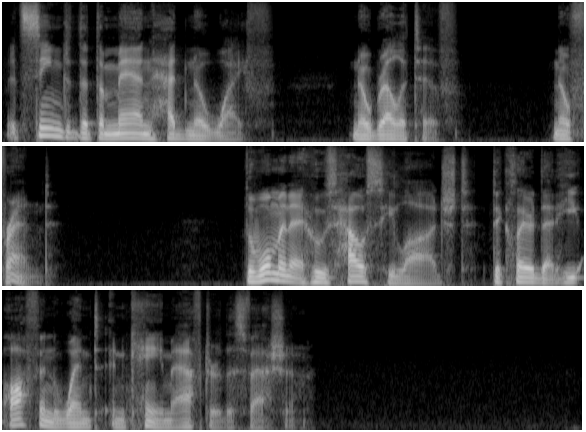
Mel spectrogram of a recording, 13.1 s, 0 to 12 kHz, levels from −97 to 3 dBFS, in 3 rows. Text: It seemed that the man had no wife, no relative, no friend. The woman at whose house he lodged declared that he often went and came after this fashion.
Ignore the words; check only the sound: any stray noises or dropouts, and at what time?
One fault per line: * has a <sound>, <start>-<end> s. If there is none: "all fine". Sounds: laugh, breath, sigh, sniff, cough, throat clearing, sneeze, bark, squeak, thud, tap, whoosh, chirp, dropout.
all fine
